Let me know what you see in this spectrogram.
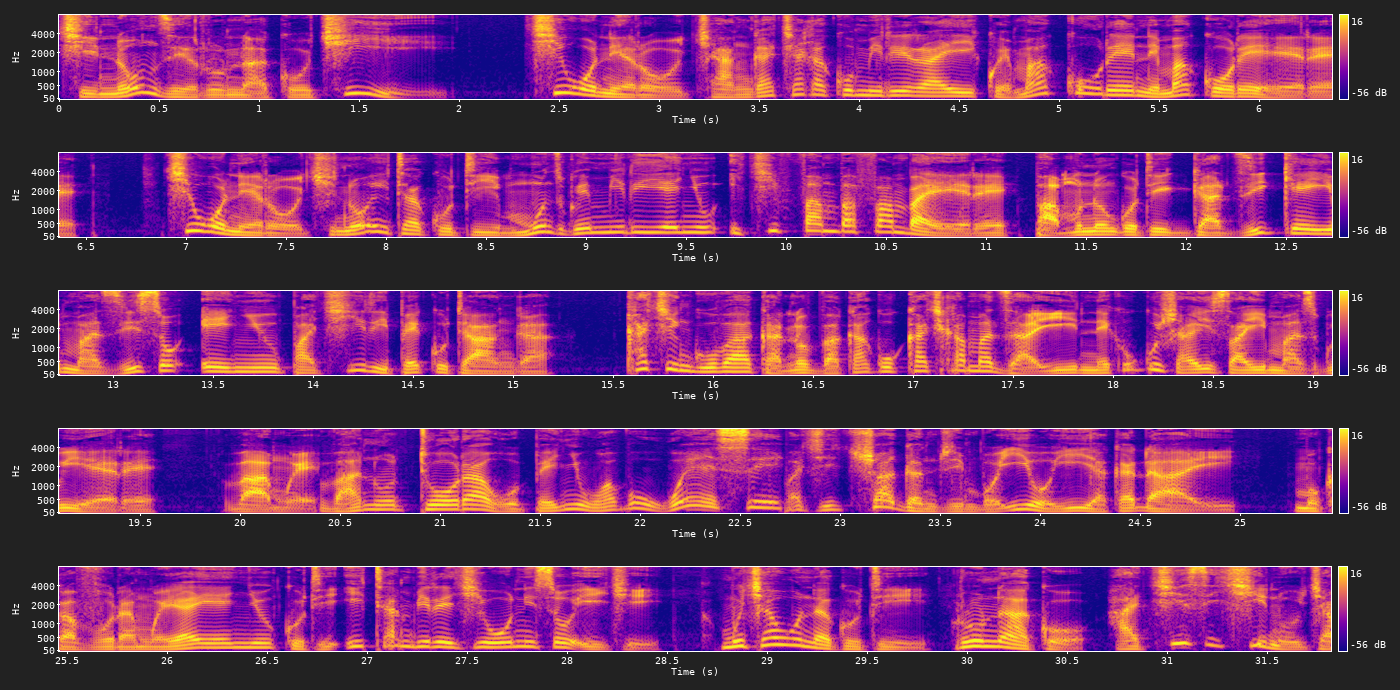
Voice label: Shona Softsell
